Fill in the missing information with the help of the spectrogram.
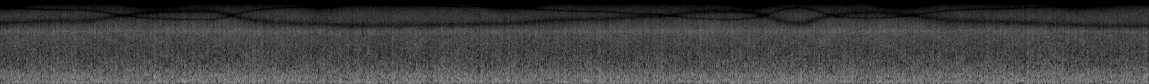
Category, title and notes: Soundscapes > Synthetic / Artificial
10 - Atmospheres & Ambiences - Far Harbour
Heavy noise-based rain with some funky fx.
ambience, ambient, beach, electronic, monsoon, ocean, rain, rainfall, sea, soundscape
